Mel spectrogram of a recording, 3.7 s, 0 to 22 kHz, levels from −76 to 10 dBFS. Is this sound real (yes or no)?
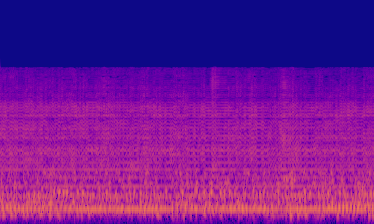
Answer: no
